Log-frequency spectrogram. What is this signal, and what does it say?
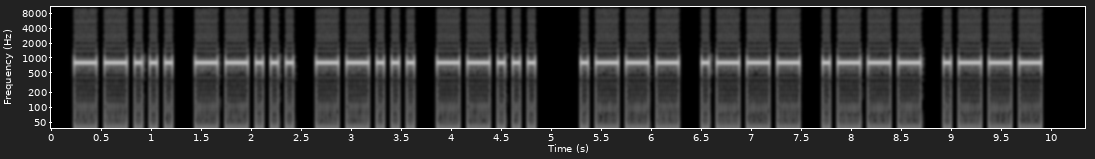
Morse code, heard as a keyed tone, about 16 wpm, 800 Hz. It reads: 7777 JJJJ
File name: Basic Letter Groups By7Groups / JZ17 / JZ17@15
